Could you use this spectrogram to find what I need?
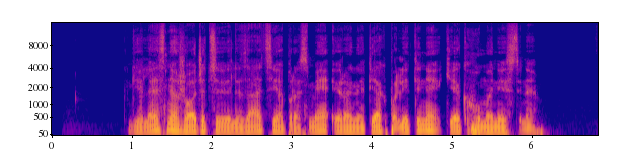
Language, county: Lithuanian, Vilnius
